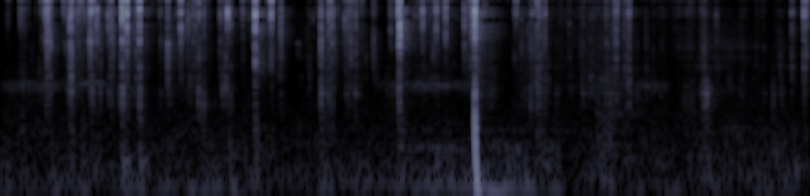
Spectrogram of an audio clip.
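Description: Cellophane wrapper on a deck of playing cards crackling as it is slit with a knife blade and picked at with fingertips: a run of small, sharp crinkles, with one louder tap a little past halfway.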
